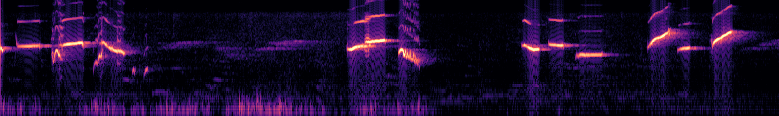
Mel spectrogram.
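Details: Oriental magpie-robin song meant to provoke rivals to sing: short bursts of whistles and slurred notes, with a low rumbling noise beneath the first half, then cleaner rising and falling whistled phrases.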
